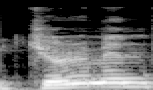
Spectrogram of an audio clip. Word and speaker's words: Jermyn: It's 74, yeah, I'm not sure if I'm pronouncing this correctly, German Street. It's not G at the end, it's a J.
